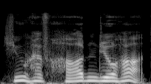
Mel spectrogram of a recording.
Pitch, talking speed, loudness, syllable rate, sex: 155 Hz, 200 wpm, -14 LUFS, 5.0 syllables/s, male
